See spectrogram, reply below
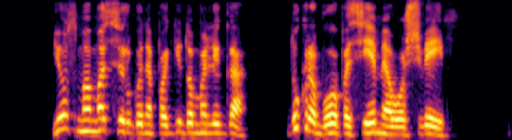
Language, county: Lithuanian, Klaipėda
